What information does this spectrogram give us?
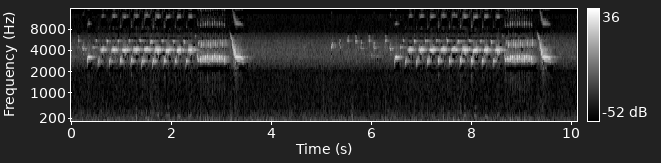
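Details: Old-tape Sebtaoui-style song of a European goldfinch: two long, rich twittering phrases of fast repeated high chirps and trills, each ending in a loud, sharp descending note, with a brief quiet gap between them.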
